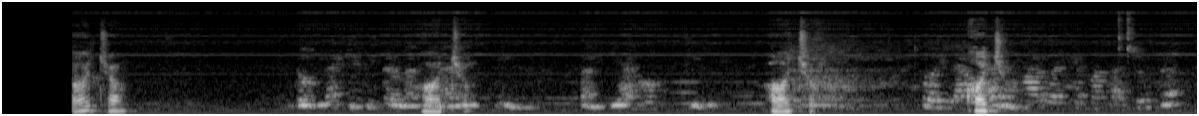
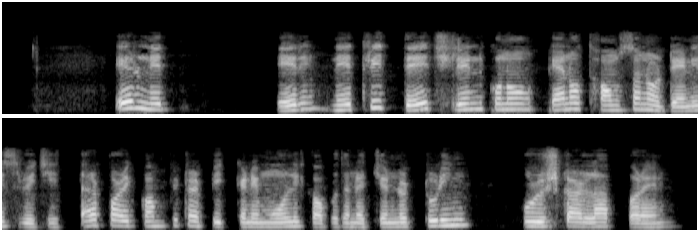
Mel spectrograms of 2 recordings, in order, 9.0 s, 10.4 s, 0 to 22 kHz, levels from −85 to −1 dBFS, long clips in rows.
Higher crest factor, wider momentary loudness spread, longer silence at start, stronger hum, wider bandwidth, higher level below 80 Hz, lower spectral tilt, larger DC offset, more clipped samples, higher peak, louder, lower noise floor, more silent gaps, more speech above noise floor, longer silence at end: first, 28 dB vs 16 dB; first, 21 LU vs 6 LU; second, 0.5 s vs 0.85 s; neither; first, 15 kHz vs 7.4 kHz; about the same, -64 dBFS vs -62 dBFS; about the same, -6.5 dB/octave vs -6 dB/octave; neither; neither; second, -6 dBFS vs -2 dBFS; second, -33 LUFS vs -19 LUFS; second, -61 dBFS vs -86 dBFS; neither; second, 34 dB vs 68 dB; about the same, 0.1 s vs 0.2 s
